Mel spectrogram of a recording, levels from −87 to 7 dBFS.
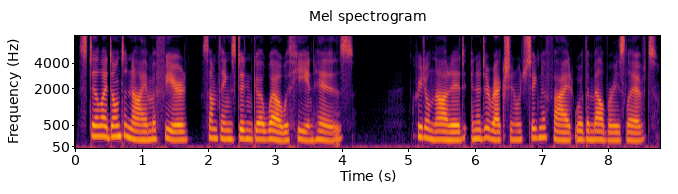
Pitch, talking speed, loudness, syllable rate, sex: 185 Hz, 180 wpm, -17 LUFS, 5.1 syllables/s, female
